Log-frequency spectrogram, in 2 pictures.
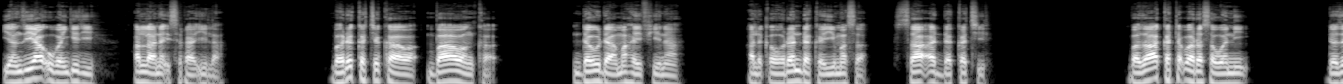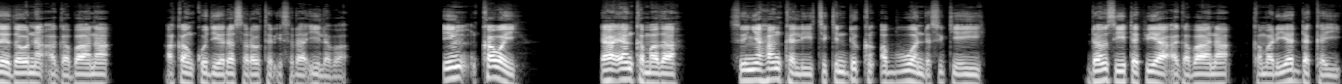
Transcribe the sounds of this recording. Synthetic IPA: jɐ˨nzu˦jaː˦ʔʊ˨bɐ˦ŋɡʲɪ˦d͡ʒiː˨ | ʔa˦lːaː˨na˦ʔɪ˨sɾaː˦ʔiː˦la˨ | ba˨ɾɪ˦ka˨t͡ʃɪ˦kaː˨wa˨baː˦wɐ˨ŋka̰˨ | da˦wdaː˨ma˦ɦa˨jɸiː˦naː˦ | ʔa˨lkʼɐ˨wɽɐ˦nda˨ka˨ji˦mɐ˦sa˨ | saː˦ʔa˨dːa˨ka˦t͡ʃeː˨ | baː˨zaː˦ka˨tɐ˦ɓa˨ɾɐ˦sa˨wɐ˦ni˦ | da˨za˦˨jza˦wna̰˨ʔa̰˨ɡɐ˨baː˦naː˦ | ʔa̰˨kɐ˦˨ŋkʷʊ˦d͡ʒeː˨jɽɐ˦sɐ˨ɾa˦wtɐ˨rʔɪ˨sɾaː˦ʔiː˦la˨ba̰˦ʔ | ʔɪ˦ŋkɐ˦wa˨j | j̰aː˦jɐ˦ŋka˨mɐ˦zaː˦ | sʊ˦ɲji˦ɦa˦ŋkɐ˨liː˦t͡ʃɪ˦kʲɪ˦ndʊ˦kɐ˨ŋʔa˨buː˦bwɐ˨nda˨sʊ˦kʲeː˨ji˦ | dɔ˦nsu˨ji˦tɐ˨ɸɪ˦jaː˨ʔa̰˨ɡɐ˨baː˦naː˦ | kɐ˨mɐ˦rjɐ˦dːa˨ka˨ji˦

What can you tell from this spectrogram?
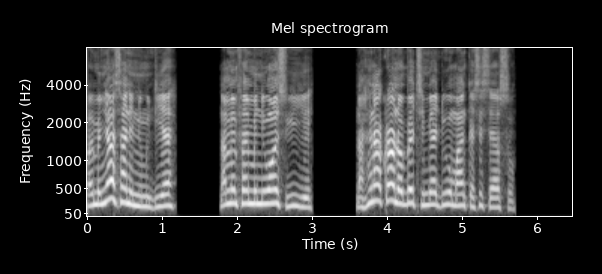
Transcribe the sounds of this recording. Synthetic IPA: ɔ̃˨mɪ̃˨ɲ˦ã˦sa˦nɪ̃˨nũ˨m˨dɪ˨ɛ˦ | nã˨mɪ̃˦m̩˦fã˦mmɪ̃˦nĩ˦wɔ̃˦n̩˦su˨i˦je˦ | nã˨ɦɪ̃˦ã˦kʰʊ˦ɾa˦nã˨o˨be˦tʰĩ˨mĩ˦ɛ˦dɪ˦wʊ˦mã˨˦ŋ̩˦kʰɛ˨sɪ˦sɛ˨˦sʊ˨

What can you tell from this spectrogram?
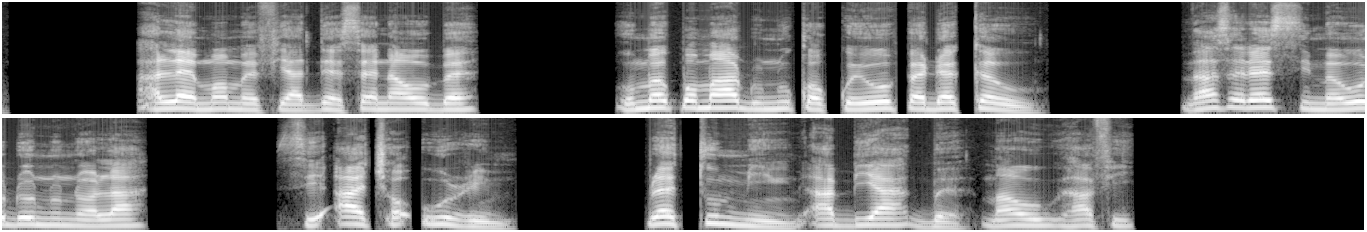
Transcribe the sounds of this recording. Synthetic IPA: a˨lɛ˦mɔ̃˦mɛ̃˨fi˨a˨d̪ɛ˦˨sɛ˦nã˦wo˦bɛ˦ | wo˦mɛ̃˦k͡pɔ˦mã˦ɖu˨nũ˦kɔ˨kɔ˨ɛ˨wo˦ɸɛ˦ɖɛ˦kɛ˦o̰˨ | va˦s̬ɛ˦ɖɛ˦si˨mɛ̃˨wo˦ɖo˦nũ˦nɔ̃˨la˦ | si˨ʔa˦t͡ʃɔ˦ʔu˦ɾi˨m | k͡plɛ˦t̪u˦mĩ˨ŋa˨bi˦a˦ɡ͡bɛ˨mã˦wu˦ɦa˦fi˦

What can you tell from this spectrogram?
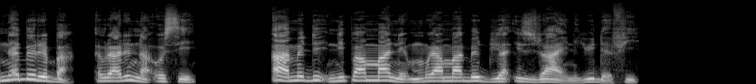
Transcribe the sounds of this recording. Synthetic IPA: nɛ˦be˦ɾɪ˨ba̰˨ | æ˨wu˨ɾa˨dɪ˦nã̰˨ʔo˦se˨ | a˨mɪ̃˦dɪ˦n̩˨nĩ˦pa˦m̩˦mã˦nɪ̃˨m̩˨mʊ̃˦ja˦mã˦be˦du˨a˦ʔi˦s̬ɾa˨ɛ˨nɪ̃˨ju˦da˨fi˦

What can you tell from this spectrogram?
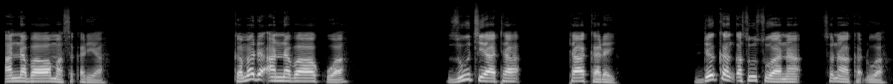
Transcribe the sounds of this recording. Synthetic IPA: ʔa˦nːɐ˦baː˦waː˦maː˨suː˦kʼɐ˦ɽjaː˦ | ɡ̥ɐ˨me˦da˨ʔa˦nːɐ˦baː˦waː˦kʷʊ˨wa˦ | zuː˦t͡ʃɪ˨jaː˦ta˦ | ta˦kɐ˨ɽa˦j | dʊ˦kɐ˨ŋkʼɐ˦suː˦sʊ˨waː˦naː˦ | sʊ˦naː˨kɐ˨ɗʊ˦waː˨

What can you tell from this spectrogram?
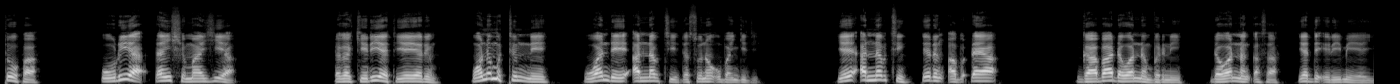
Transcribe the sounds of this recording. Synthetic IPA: toː˦˨ɸaː˨ | ʔu˨ɽɪ˦ja˨ɗɐ˦nʃɪ˨maː˦ɦɪ˦ja˨ | d̥ɐ˨ɡa˨kʲɪ˨ɾɪ˦jɐ˨tjaː˦jɐ˦ɾɪ˨m | wɐ˦ni˦mʊ˨tʊ˦˨mneː˨ | wɐ˦nda˨ja˦i˦ʔa˦nːɐ˦b̚tiː˨da˨suː˦nɐ˦ŋʔʊ˨bɐ˦ŋɡʲɪ˦d͡ʒiː˨ | jaː˦ji˦ʔa˦nːɐ˦btɪ˨ŋʔɪ˦ɽɪ˨ŋʔa˨bu˨ɗɐ˦ja˦ | ɡaː˨baː˦da˨wɐ˦nːɐ˨mbɪ˦rniː˦ | da˨wɐ˦nːɐ˨ŋkʼɐ˦saː˦ | jɐ˦dːa˨ʔɪ˨ɾiː˦meː˨ja˦ji˦

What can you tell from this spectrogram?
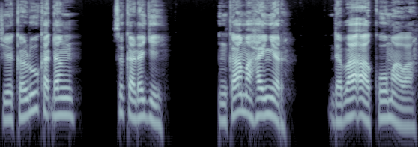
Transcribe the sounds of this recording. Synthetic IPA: ʃeː˨kɐ˨ɽuː˦ka˨ɗɐ˦n | sʊ˦ka˨ɽɐ˦ɡʲeː˨ | ʔɪ˨ŋkaː˦ma˨ɦa˦ɲjɐ˨r | da˨baː˦ʔa˨kʷoː˦maː˨waː˦

